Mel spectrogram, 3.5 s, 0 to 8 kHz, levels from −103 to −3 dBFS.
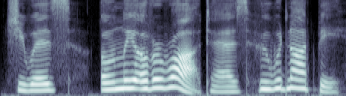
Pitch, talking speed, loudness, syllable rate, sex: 210 Hz, 175 wpm, -16 LUFS, 4.1 syllables/s, female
